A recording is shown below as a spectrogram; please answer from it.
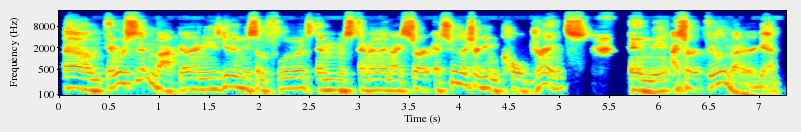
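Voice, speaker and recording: Husky-voiced man telling a story. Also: medium pitch, a little fast, low-quality recording. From Southwest Washington, USA. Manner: animated storyteller acting out quoted dialogue, frequent restarts. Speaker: podcast guest. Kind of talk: casual storytelling interview.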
